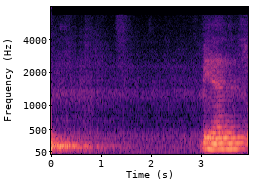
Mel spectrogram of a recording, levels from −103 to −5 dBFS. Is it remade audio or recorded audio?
remade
